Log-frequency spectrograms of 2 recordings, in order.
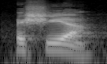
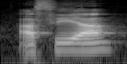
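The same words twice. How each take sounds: First: Said in the usual way. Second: আসিয়া said the Arabic way, a-SI-ya with a clear a at the start; আসিয়া pronounced as Arabs say it; Arabic pronunciation. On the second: Shown as a demonstration. Teacher models the Arabic word আসিয়া the Arabic way. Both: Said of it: "আরবিরা যেভাবে বলে ওভাবেই".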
